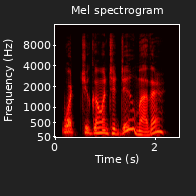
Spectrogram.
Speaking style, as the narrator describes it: inquired Nanny in a timid voice

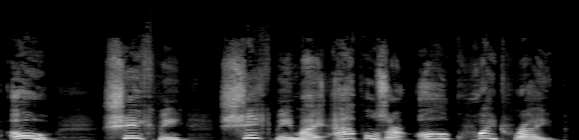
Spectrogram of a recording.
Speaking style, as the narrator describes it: the apple tree, which cried

